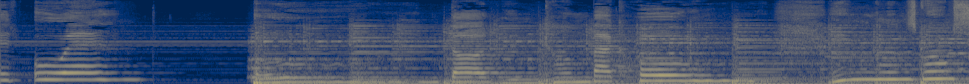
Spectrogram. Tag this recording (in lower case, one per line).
music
